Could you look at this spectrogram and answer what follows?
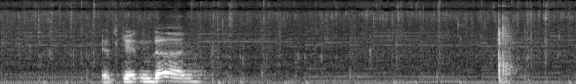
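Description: Bacon strips frying in a pan as the fat renders out and they shrink, giving a steady close sizzle with crackles, briefly under a short spoken remark and a sharper crackle near the end.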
